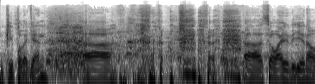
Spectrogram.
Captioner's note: audience laughing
